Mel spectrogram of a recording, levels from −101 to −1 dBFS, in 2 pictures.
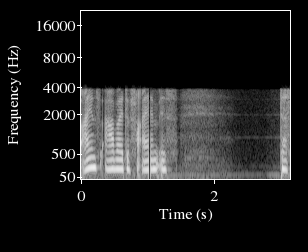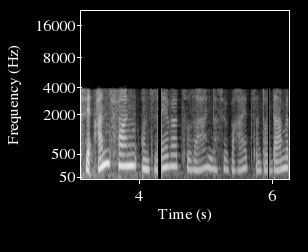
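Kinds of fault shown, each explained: Packet loss filled with silence: Dropped audio becomes hard-edged silent gaps of 30, 60 and 30 ms, at 1.02, 4.29 and 5.94 s. This fits 30 ms packets.
Zipper noise: The level falls by about 15 dB in coarse unsmoothed steps from 3.16 to 4.76 s, just before "sagen dass", and ticks roughly fifteen times a second.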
